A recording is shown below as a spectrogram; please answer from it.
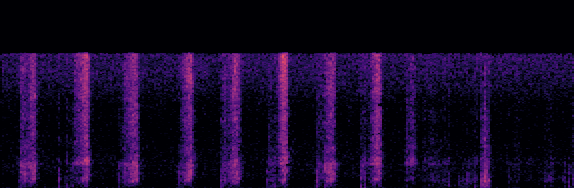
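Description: Fingertips and short nails scratch across the textured surface of a large, thin, flat sheet of holographic silver glitter cardstock held in the lap. About ten short, dry, scratchy bursts come at an uneven pace, each rasping brightly across a wide range with a quick, hollow rustle. Brief quiet gaps fall between the strokes.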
